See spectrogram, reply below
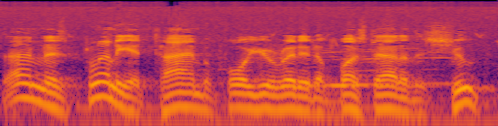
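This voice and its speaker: A man's voice: lowish voice, sing-song, brisk. A stern cowboy father in a vintage radio western. He sounds folksy and firm, with hugely varied intonation, protective of his boy. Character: stern, protective old-west rancher father. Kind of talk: 1950s radio western acting.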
